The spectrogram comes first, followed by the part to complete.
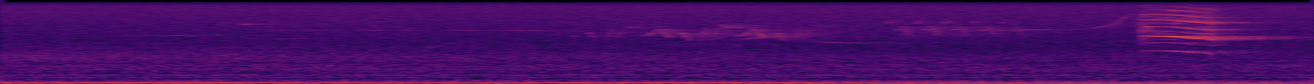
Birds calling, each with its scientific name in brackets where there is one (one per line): Blue Jay (Cyanocitta cristata)
Common Yellowthroat (Geothlypis trichas)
